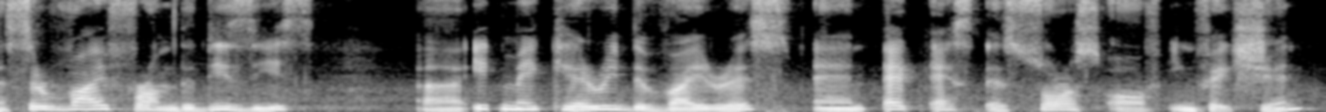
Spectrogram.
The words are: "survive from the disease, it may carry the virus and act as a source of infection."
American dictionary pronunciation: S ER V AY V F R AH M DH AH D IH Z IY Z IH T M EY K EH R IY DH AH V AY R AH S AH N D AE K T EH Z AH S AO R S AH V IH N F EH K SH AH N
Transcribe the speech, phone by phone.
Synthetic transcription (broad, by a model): S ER V AY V F R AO M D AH D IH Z IY S IH T M EY K EH R IY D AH V AY R AH S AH N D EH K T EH S AH S AO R S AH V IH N F EH K SH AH N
